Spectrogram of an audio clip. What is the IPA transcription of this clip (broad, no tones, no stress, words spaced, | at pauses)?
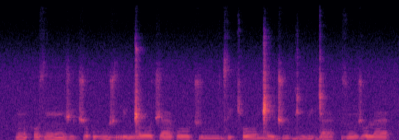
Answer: ɾũho zẽːʒit͡ʃo ʔuːʒ riŋ͡ǁoːt͡ʃæːpoː t͡ʃuːd͡zi cʰoː ŋ͡ǁed͡ʒuː ɡiðiɟæ | zũʒoɹæ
